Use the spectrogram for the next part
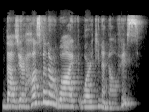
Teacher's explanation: Husband, wife, and work and office están acentuadas.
